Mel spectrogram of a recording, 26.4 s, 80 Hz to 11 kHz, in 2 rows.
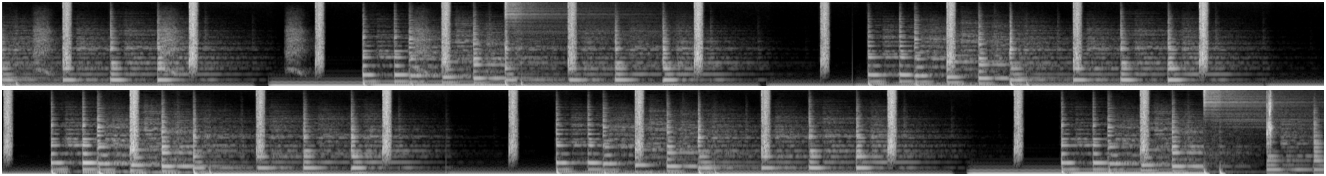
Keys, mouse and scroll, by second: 0.9 scroll up 1, 1.2 scroll down 1, 1.4 KP_7, 3.4 ctrl+r, 6.9 scroll down 1, 7.1 middle click, 7.8-8.1 scroll down 1, 8.1 middle click, 8.8-9.2 scroll up 1, 9.6 shift+middle click, 10.4 shift+right click, 13.1 Tab, 13.4 click, 13.6-16.8 middle drag, 14.8 shift+a, 15.2 s, 16.8 click, 17.1 scroll up 1, 17.5 KP_Decimal, 17.9 scroll down 1, 18.6 s, 20.7 click, 20.8-22.9 middle drag, 21.7 g, 23.8 click, 24.0 s, 25.2 click, 25.9 g.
